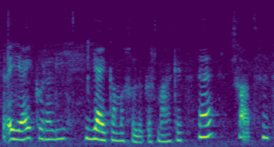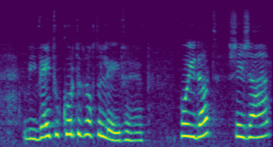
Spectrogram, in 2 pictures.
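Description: An actress playing a thrifty, condescending old aunt in a Dutch radio play, sharp-tongued and coaxing by turns. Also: female voice, medium pitch, lively intonation, normal speed, a little hiss or hum, natural voice. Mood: coaxing, pleading. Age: older.

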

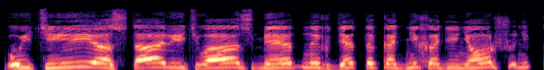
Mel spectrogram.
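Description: A man's voice: sits high, steady tone, takes it slowly, a bit bright, no room sound, voice pushed up. A man voicing a gossipy old housekeeper who sing-songs and puffs as she talks. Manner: sing-song, puffing, gossipy. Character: chattering, sing-song old housekeeper woman.

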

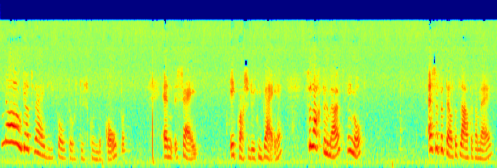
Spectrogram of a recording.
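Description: A woman's voice: mid-range voice, huge pitch swings, unhurried, pauses often, a little hiss or hum, poor audio. An actress in a radio play, playing a brash, coarse-tongued married woman confessing under threat in hesitant, colloquial speech. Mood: chatty, confiding. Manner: hesitant, colloquial, peppered with little tags. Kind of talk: Dutch radio play dialogue.

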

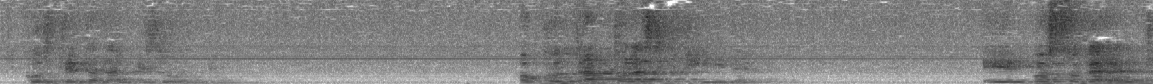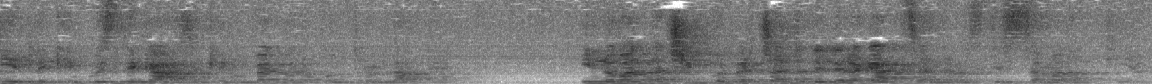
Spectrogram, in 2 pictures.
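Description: A woman's voice: medium pitch, a bit bright, a little hiss or hum, close to an everyday voice. An actress on stage playing a young woman orphaned by bombing and trapped in a brothel, reading an earnest, pleading letter. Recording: echoey stage sound from far off.

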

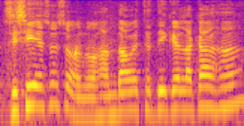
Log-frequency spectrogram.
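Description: A man's voice: sits high, fast talker, fairly bright tone, a little hiss or hum. A male actor playing an easygoing, gullible husband in a radio play, colloquial and agreeable, with an accent from Spain. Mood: eager. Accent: Spanish from Spain.

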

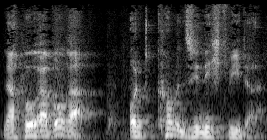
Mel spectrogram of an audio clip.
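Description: An actor playing a laconic hard-boiled detective in a radio crime drama, with gravelly voice and dry, terse delivery. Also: male voice, mid-range voice, moderate pace, a little mellow, close to an everyday voice. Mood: deadpan. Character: laconic hard-boiled male detective, wryly narrating and talking.

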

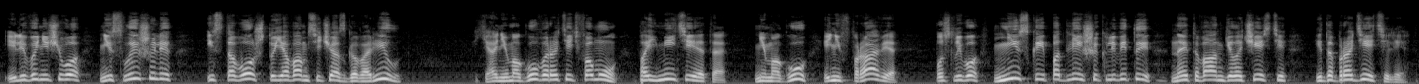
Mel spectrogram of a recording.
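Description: A man reading an audiobook voices a distraught, kind-hearted gentleman who pleads in an agitated, earnest way. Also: sits high, animated, normal speed, pitched above the performer's own voice.

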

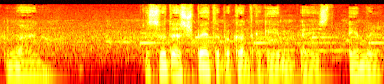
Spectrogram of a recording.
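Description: A man's voice: sits low, fairly even intonation, moderate pace, close to an everyday voice. A man acting in a radio drama as a reserved, laconic police inspector, terse and reticent. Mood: reserved, subdued. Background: music.

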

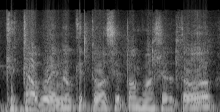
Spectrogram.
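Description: An Argentine man with a markedly deep voice talks in a casual round-table style. He builds his thoughts piece by piece, often seeking agreement from the others. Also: fast talker, a little mellow, a little hiss or hum. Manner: often seeks agreement with tag questions. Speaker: radio talk show panellist. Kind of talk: casual discussion.

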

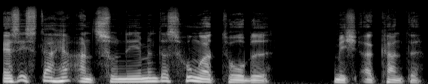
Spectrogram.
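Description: A man acts out a murderous doctor in a radio crime play. His delivery is precise and lecturing, with a lively, swooping melody that turns cold menace into mocking amusement. The sound is dry, with no room on it. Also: medium pitch, unhurried, no echo, lightly acted. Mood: amused, methodical. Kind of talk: radio crime drama acting.

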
